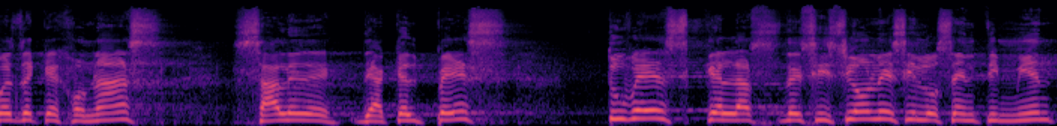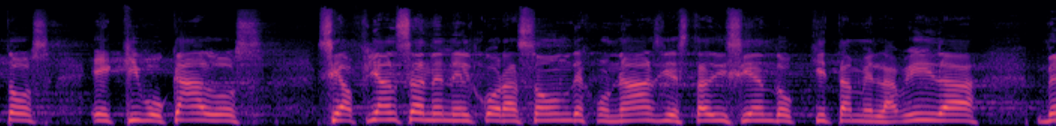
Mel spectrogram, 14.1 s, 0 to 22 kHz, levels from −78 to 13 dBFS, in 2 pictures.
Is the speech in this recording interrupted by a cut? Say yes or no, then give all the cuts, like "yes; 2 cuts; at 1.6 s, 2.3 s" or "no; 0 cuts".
no; 0 cuts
